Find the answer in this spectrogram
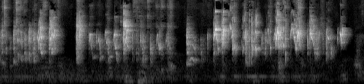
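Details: Pet budgerigars singing to encourage a parrot to eat and sing; continuous buzzy, squeaky warble with rapid rasping trills and chirps, pausing briefly near the middle, with a faint background hum.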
